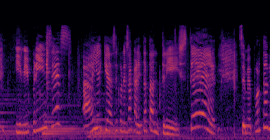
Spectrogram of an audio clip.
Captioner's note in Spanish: none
